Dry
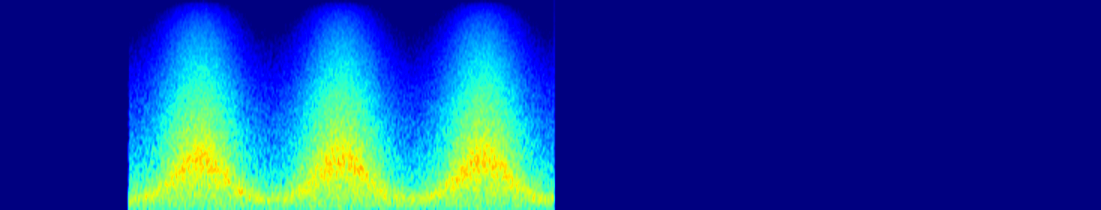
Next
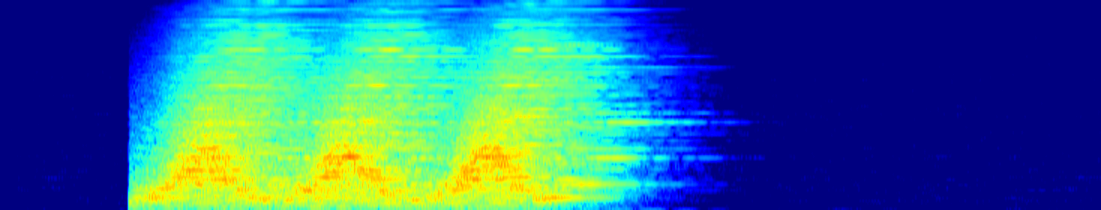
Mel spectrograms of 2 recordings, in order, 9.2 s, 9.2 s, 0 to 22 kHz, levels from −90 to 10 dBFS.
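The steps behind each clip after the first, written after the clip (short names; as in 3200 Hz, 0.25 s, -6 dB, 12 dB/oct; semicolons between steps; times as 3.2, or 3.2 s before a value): flutter echo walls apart 4 m, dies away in 0.55 s; maximiser +6 dB; shimmer reverb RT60 1.1 s, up +12 st, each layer -2 dB, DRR 2.5 dB; gain -6 dB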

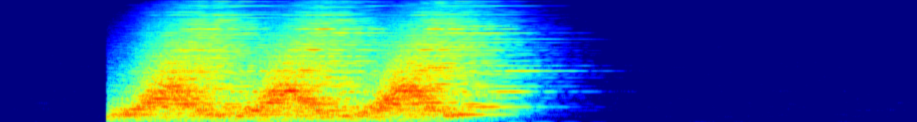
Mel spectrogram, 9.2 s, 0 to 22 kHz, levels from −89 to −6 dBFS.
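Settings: soft clip -9 dBFS, distortion -17 dB; gain -1 dB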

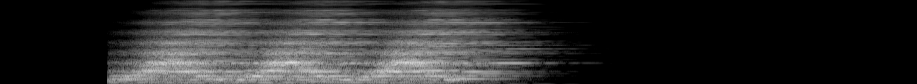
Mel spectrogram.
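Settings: ripple EQ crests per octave 1.4, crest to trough 13 dB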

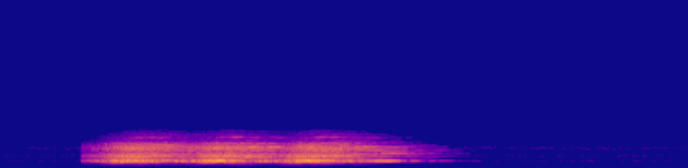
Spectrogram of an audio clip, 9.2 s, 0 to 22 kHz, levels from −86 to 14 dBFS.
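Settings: Chebyshev band-pass 960–3300 Hz, order 5; doubler 28 ms -4 dB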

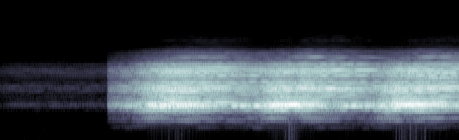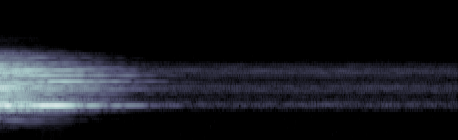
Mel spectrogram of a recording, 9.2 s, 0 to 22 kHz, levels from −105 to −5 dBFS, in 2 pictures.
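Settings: maximiser +5.5 dB; gain -1 dB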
